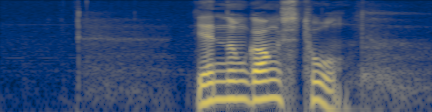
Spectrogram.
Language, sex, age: Norwegian, male, 53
